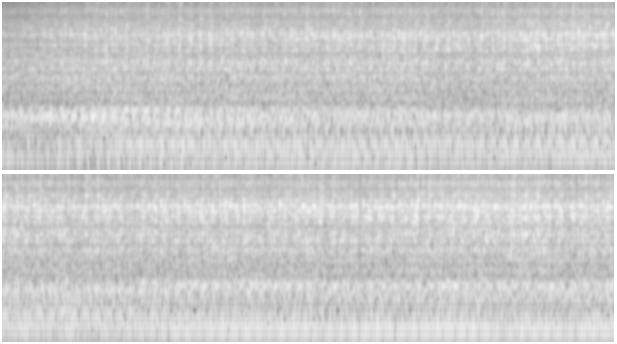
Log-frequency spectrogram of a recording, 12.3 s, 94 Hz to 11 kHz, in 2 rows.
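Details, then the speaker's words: Abandoned 1968 Buick LeSabre V8 revived, still with leaking head gasket, run near 190°: deep, steady V8 rumble holding an even beat, no misses, knocks or ticking; engine running well. "this is rehab for the Buick let me tell you it's sounded pretty damn good this is all Buick power I like it I like the way she sounds"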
